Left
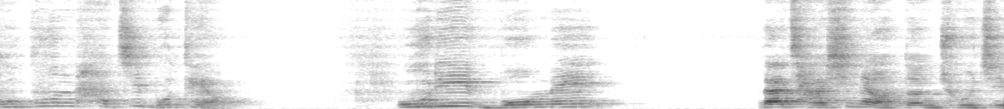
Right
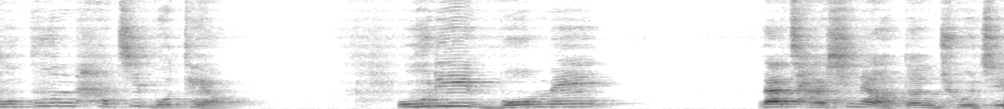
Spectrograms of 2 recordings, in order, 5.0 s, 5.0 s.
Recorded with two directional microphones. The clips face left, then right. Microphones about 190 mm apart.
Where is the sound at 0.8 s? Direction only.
30° right (ahead or behind).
